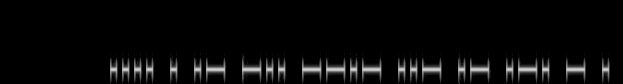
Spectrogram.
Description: Morse code, heard as a keyed tone, about 20 wpm, 700 Hz. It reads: HEADQUARTE
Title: Build A Word - 5 Letters At A Time - 12-Letter Words - 20wpm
